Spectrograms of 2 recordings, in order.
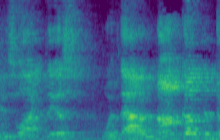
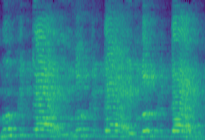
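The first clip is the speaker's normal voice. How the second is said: put-on very high little-boy yell. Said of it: "he started yelling".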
